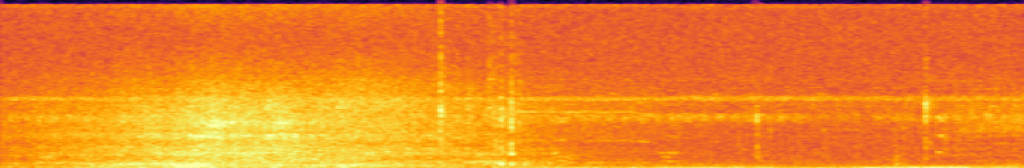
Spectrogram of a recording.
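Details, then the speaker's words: Older Honda Scoopy FI scooter that stalled when throttled under load, after injector and throttle body service and idle adjustment, no sensor errors; light, free-revving engine picks up cleanly, idle now stable; normal revving. "Tarikannya udah enteng banget. Udah mantap. Langsamnya juga udah stabil."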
